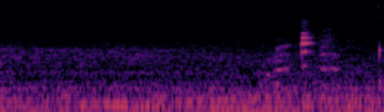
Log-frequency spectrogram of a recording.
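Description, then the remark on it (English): A single short meow from the cat Mr. Magoo rises out of a steady low background hiss near the end, not loud, with no talking around it. “You hear that meow? I heard that meow.”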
